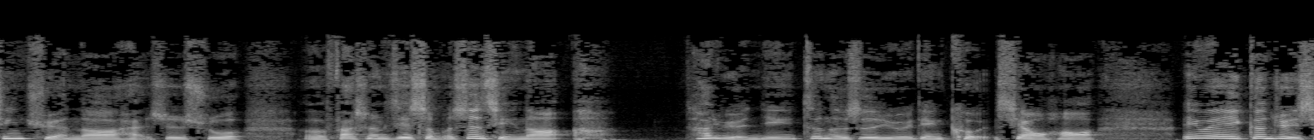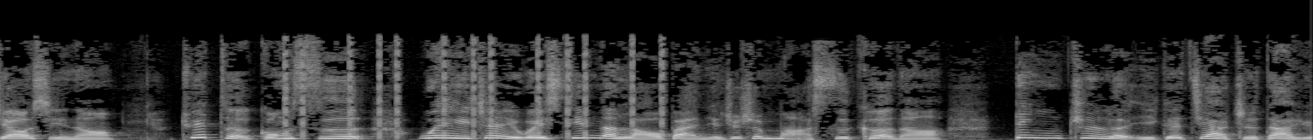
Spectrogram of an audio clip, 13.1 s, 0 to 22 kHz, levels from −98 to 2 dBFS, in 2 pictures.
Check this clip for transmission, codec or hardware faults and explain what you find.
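Three faults show up in this speech clip: a brief stall, a stretch of GSM interference, and a short speed-up.

From 4.93 to 5.01 s one sound is held too long, a smear with a slight buzz or dip lasting about 43 ms, after which the speech resumes where it left off with nothing skipped. This is a short stall from a late packet. The packet had not reached the receiver in time, so its jitter buffer emptied and it extended the last audio until the data came in. The pause pushes everything after it about 43 ms later.

Between 8.00 and 9.90 s a galloping dit-dit-dit of short buzzes sits under the speech, only a little quieter than it. These are GSM signalling bursts. A 2G phone nearby was exchanging short groups of radio bursts with the network, and some part of the audio circuit rectified them into sound. That gives the buzz its pitch of about 217 Hz, the rate at which the phone transmits.

From 10.14 to 11.07 s the speech sounds hurried, running about 5% fast while keeping its normal pitch. 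This is a jitter buffer speed-up. Audio had piled up in the buffer beyond its target, so the receiver trimmed many tiny pitch-period slices in quick succession to catch up. Around 50 ms was cut in total, spread across that stretch.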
